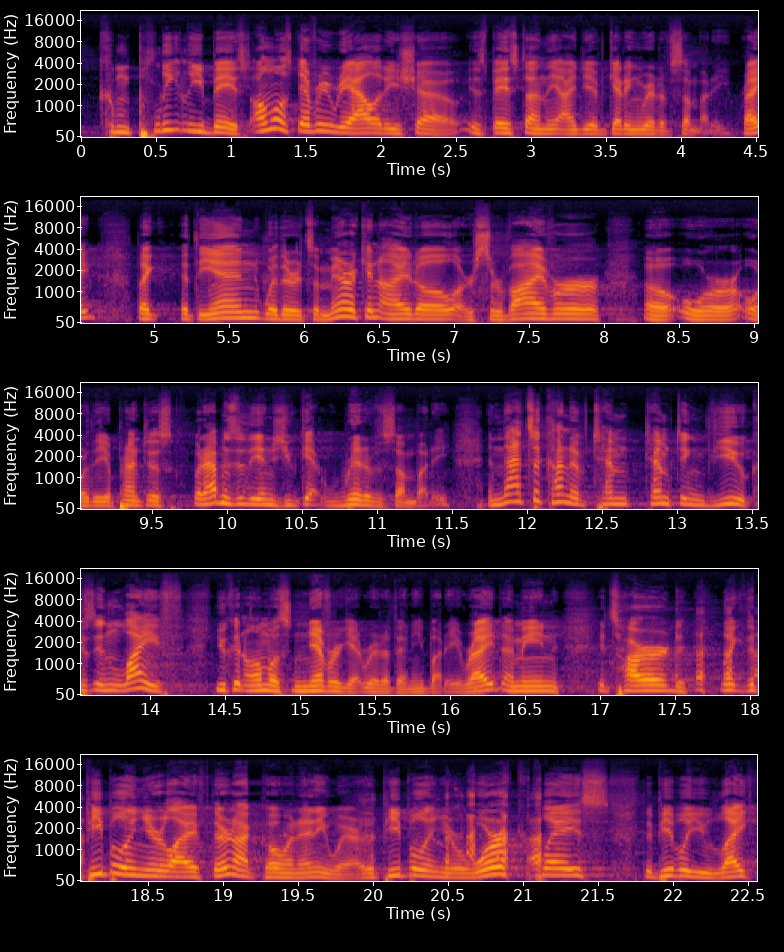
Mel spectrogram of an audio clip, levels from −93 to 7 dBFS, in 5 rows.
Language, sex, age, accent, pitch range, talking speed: English, male, 40-59, American, 140-190 Hz, 225 wpm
